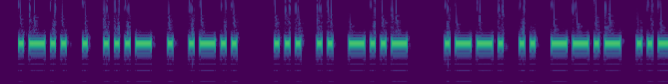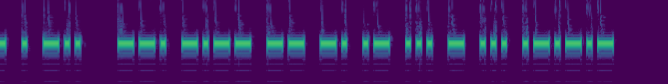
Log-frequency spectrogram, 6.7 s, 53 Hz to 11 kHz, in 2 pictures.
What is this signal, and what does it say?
Morse code, heard as a keyed tone, about 48 wpm, 700 Hz. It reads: LEVEL SIX PIQUED GYMNASTS.
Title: Pangram Challenge v2 - 45wpm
